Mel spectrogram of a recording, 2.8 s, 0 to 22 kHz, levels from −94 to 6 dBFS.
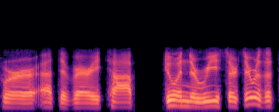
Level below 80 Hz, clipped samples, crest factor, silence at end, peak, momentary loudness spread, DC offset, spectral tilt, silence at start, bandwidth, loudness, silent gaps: under -90 dBFS; under 0.1%; 16 dB; 0.1 s; -2 dBFS; 5 LU; under 0.1%; -2.5 dB/octave; 0 s; 4.5 kHz; -18 LUFS; 1.34-1.60 s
